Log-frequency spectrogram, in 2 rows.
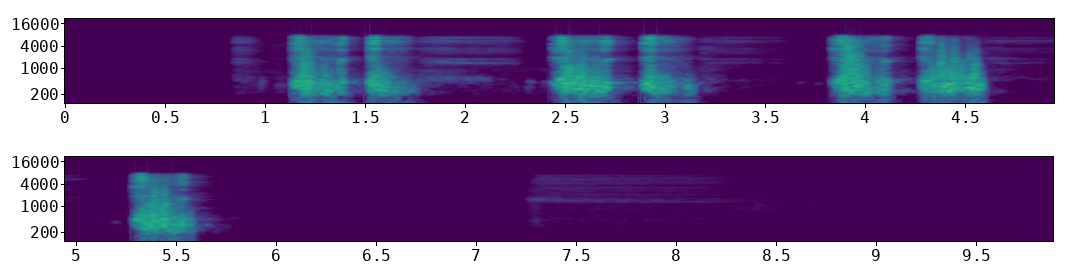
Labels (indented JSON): {
  "expert_labels": [
    {
      "quality": "ok",
      "cough_type": "wet",
      "dyspnea": false,
      "wheezing": false,
      "stridor": false,
      "choking": false,
      "congestion": false,
      "nothing": true,
      "diagnosis": "lower respiratory tract infection",
      "severity": "severe"
    }
  ],
  "age": 27,
  "gender": "male",
  "respiratory_condition": false,
  "fever_muscle_pain": false,
  "status": "symptomatic"
}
